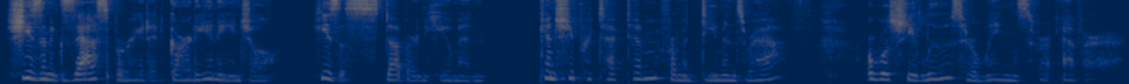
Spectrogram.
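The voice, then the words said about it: Dramatic book-reader narration voice. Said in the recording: “I'm going to do it in my book reader voice. ... That's my voice.”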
